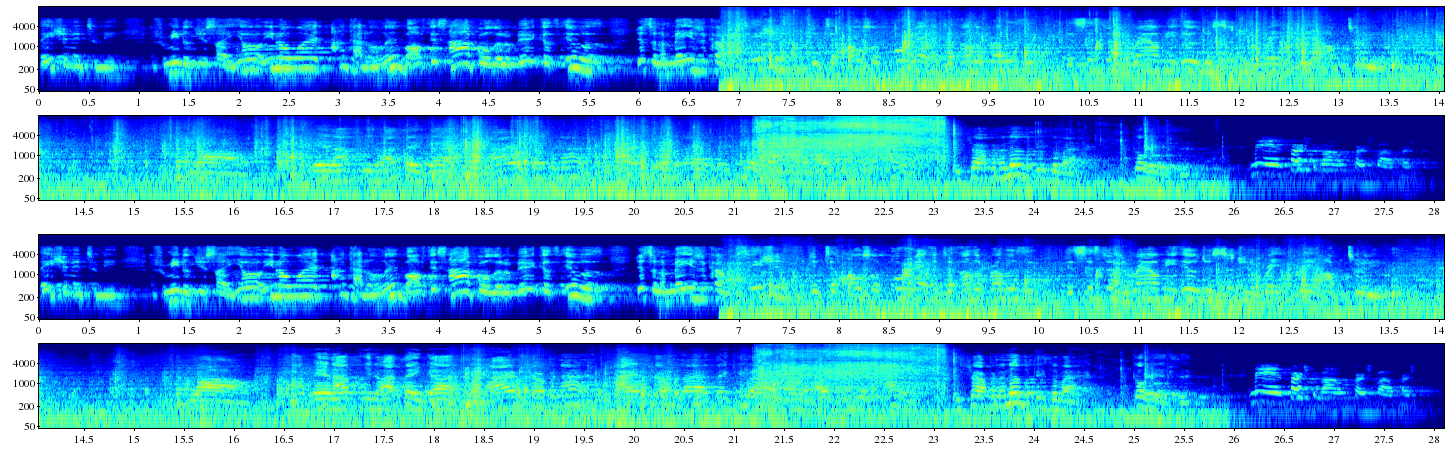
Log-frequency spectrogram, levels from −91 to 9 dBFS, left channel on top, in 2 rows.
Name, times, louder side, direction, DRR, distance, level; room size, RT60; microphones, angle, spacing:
voice 1, 0.0-13.9, right 1 dB, 10° right, 8 dB, 1.4 m, -42 dB
sound 1, 6.8-21.5, left 3 dB, 65° left, 2.2 m, -40 dB
voice 2, 15.5-24.6 25.0-25.6, right 3 dB, 40° right, 3 dB, 2.1 m, -40 dB
Tearing, 18.2-25.9, left 5 dB, 20° left, 0.7 m, -38 dB
voice 3, 26.1-27.8, right 3 dB, 75° right, 8 dB, 1.9 m, -47 dB
28.5 x 12.0 x 7.7 m, 0.99 s
head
